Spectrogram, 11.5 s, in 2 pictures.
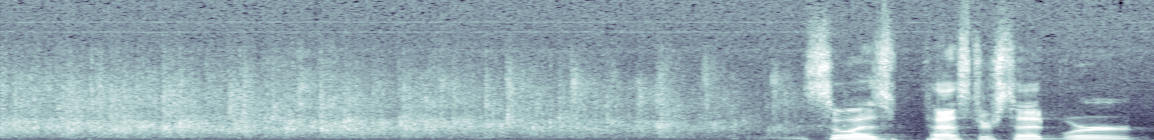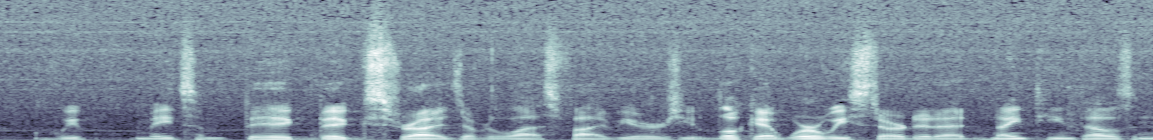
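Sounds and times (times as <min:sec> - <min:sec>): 
audience applause: 0:00.0 - 0:04.0
speech: 0:04.0 - 0:11.5.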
